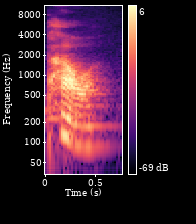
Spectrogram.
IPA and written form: ˈpaʊə (power)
